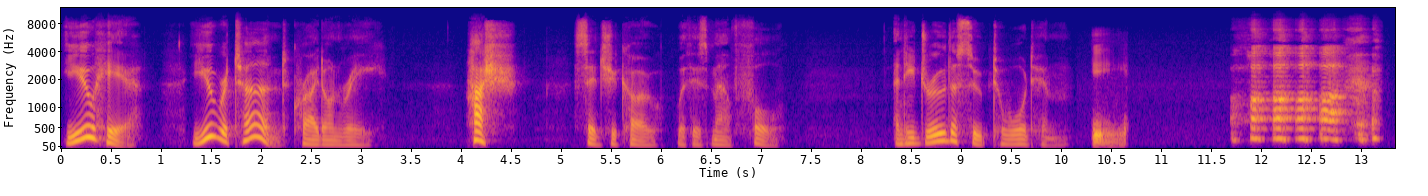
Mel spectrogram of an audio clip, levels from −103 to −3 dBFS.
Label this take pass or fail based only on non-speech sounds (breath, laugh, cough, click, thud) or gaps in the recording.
fail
